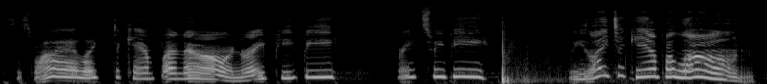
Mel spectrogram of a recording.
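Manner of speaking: high cooing voice to the pets; high sing-song pet talk. Real, not acted. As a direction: coo to your pets like babies. Talking baby talk to pets.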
